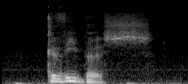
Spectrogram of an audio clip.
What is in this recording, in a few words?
"kwibus", Dutch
